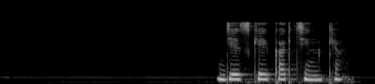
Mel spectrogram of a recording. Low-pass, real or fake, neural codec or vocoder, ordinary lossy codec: 7.2 kHz; fake; codec, 16 kHz in and 24 kHz out, 1 kbps, XY-Tokenizer; Opus, 64 kbps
